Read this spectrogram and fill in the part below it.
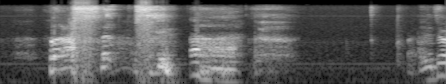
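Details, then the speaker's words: Sneezing deliberately induced by sticking homemade paper sticks up the nose: a quick run of three or four explosive sneezes followed by quiet; sneezing fit. "we're going to stick these up our noses up our noses make ourselves sneeze how many times as many times as we sneeze as many times as we can sneeze"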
